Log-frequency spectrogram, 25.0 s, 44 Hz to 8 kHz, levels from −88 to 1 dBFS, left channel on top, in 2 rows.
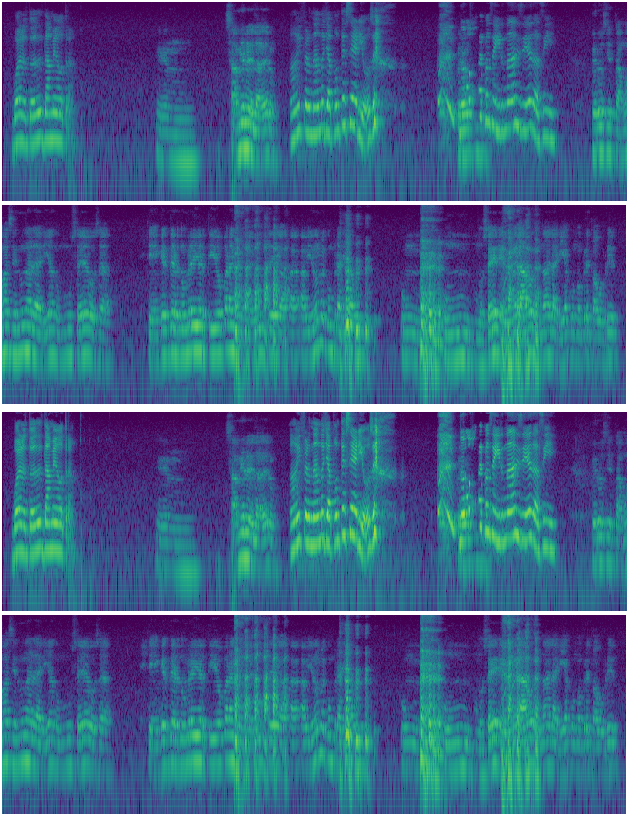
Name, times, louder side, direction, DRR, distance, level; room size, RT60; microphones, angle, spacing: voice 1, 0.2-1.5 5.7-7.9 8.7-11.1, right 6 dB, 75° right, 0.5 m, -22 dB
voice 2, 3.1-3.9 4.5-5.5 9.1-9.6 11.8-14.6 15.4-19.8 20.5-24.7, left 2 dB, 25° left, 2.3 m, -31 dB
Laughter, 17.1-18.2 19.2-20.0 20.9-21.4 22.5-23.2, right 1 dB, 40° right, 0.8 m, -25 dB
8.0 x 4.6 x 2.9 m
head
